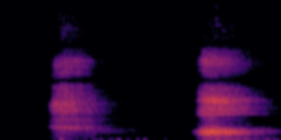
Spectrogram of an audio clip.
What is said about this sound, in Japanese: ほら、深呼吸して。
